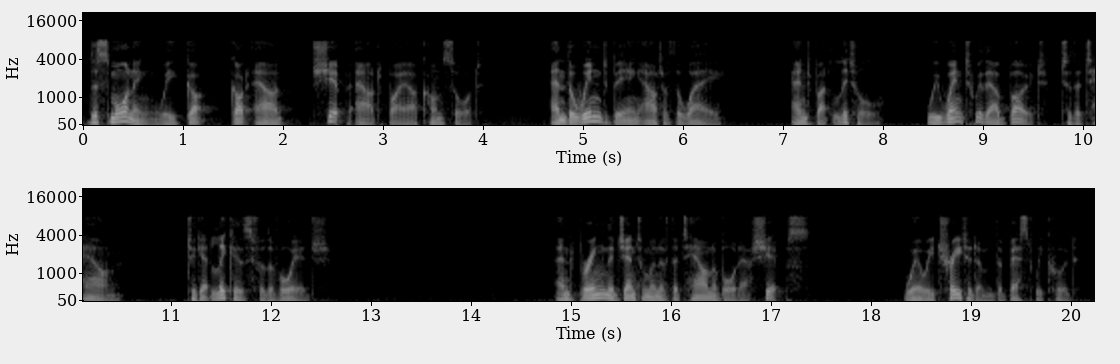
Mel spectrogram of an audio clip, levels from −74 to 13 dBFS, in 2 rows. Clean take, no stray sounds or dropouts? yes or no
yes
